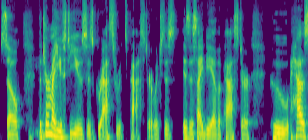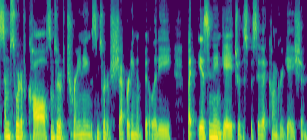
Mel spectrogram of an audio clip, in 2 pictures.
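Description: Against a quiet background, a man speaks at a moderate pace with a fairly low pitch and ordinary pitch variation. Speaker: book editor and author. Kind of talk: casual chat. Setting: remote call.

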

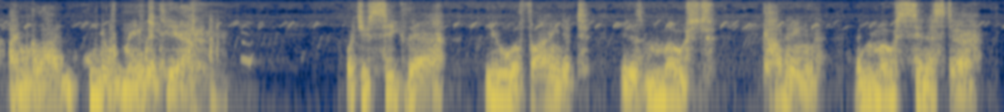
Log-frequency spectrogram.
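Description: Growling in a put-on character voice, a man speaks at a medium pitch and a fairly slow pace. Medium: actual play. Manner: cryptic, ominous.

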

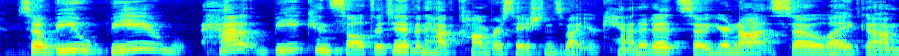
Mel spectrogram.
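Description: Speaking in an ordinary speaking voice with an American accent, a woman uses lively intonation at a moderate pace. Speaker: agency founder and business coach. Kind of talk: casual interview chat.

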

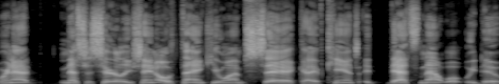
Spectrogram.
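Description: Here a man talks in a normal speaking voice with a fairly low pitch and ordinary pitch variation. His pace is moderate, on a very clean recording with a silent background. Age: 60s. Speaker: Bible teacher and podcast co-host. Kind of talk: casual chat about Bible passage. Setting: studio.

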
